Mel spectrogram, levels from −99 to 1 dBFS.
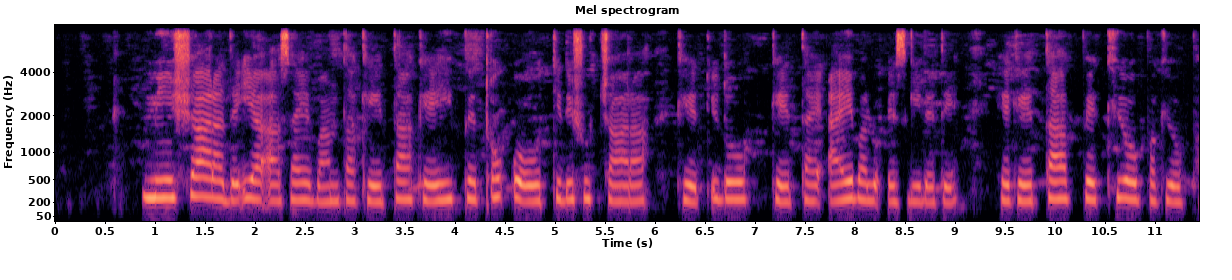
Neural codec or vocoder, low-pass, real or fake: none; 7.2 kHz; real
